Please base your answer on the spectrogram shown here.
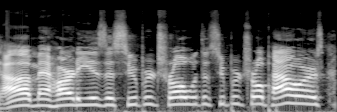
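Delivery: high, loud gleeful fan voice; mock-thrilled fan cheering on the troll; excited imagined reaction. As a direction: gush like a delighted fan. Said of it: "It's like".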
